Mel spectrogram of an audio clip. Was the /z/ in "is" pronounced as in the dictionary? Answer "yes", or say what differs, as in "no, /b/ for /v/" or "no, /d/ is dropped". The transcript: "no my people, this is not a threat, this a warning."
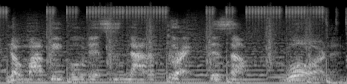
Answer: yes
